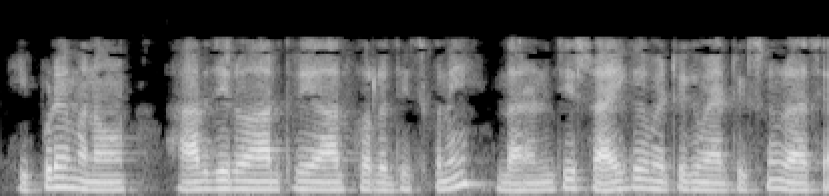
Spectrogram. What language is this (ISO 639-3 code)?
tel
